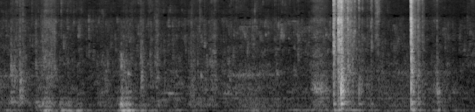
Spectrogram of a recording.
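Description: Water splashing and pouring into a lake filtration setup outdoors, in uneven gushes with two sharper splashes near the end, moderately loud and close, with no talk.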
